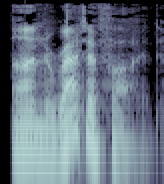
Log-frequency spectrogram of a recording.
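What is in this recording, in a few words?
"unratified", British English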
